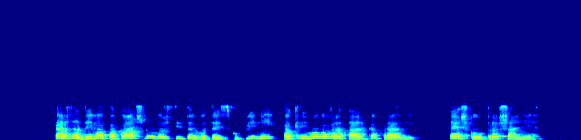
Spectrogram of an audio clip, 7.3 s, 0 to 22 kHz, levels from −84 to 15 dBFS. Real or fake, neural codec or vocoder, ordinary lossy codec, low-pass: fake; vocoder, 22.05 kHz, 80 mel bands, HiFi-GAN; none; 5.4 kHz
